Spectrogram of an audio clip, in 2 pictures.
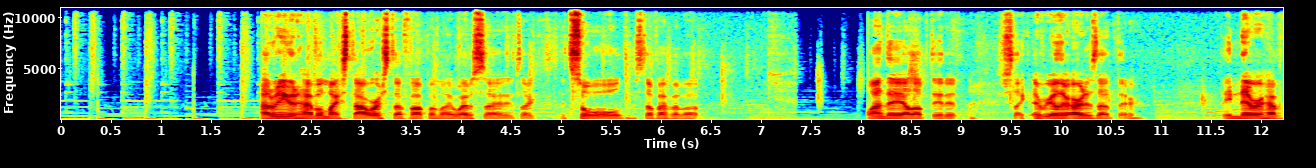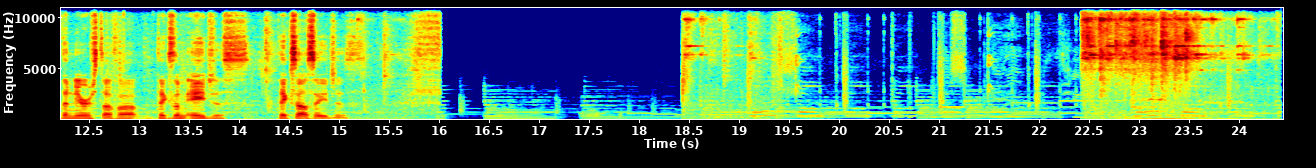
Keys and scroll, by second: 15.3 s, 17.0 s.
